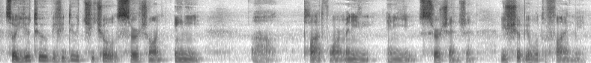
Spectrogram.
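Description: A man with a gravelly, husky voice chatting casually as a livestream host, laid-back and repeating short phrases, recorded on a clip-on lapel mic. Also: low-pitched, moderate pace. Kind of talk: casual livestream chat, greeting viewers and reading comments. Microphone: clip-on lapel mic into external recorder.

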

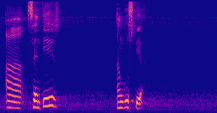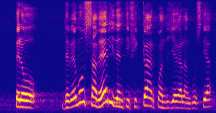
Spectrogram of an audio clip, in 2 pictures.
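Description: A man with a Mexican accent preaches in a high, light voice, talking his listeners through everyday scenes like a storyteller. His words ring out with a long reverb from a large church hall. It feels like a live Sunday sermon. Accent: Mexican Spanish. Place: church sanctuary.

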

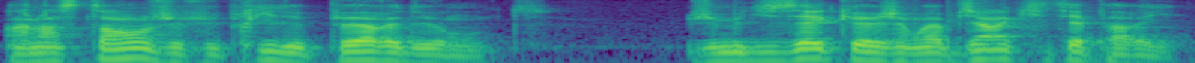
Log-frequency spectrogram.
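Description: A man in his late twenties, reading a novel aloud in a measured, expressive way. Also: on the low side. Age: 20s. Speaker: reader.

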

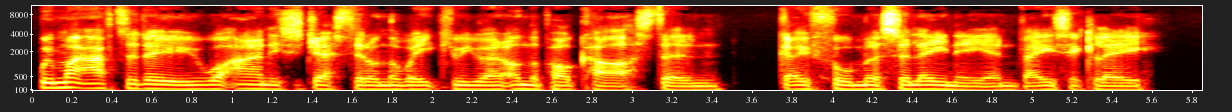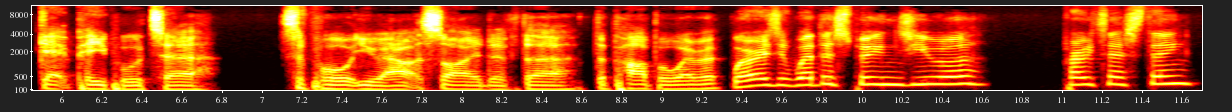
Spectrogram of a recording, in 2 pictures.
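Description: A man's voice: on the low side, lively intonation, brisk, a little mellow, dry recording, clean studio sound. A man hosting a podcast in a casual, chatty style. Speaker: podcast host. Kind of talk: casual chat.

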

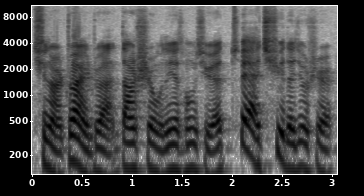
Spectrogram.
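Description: A man hosts his own solo show, delivering a casual commentary monologue that rambles with plenty of fillers and tag questions. His mid-range voice moves at a quick pace and sounds slightly mellow.

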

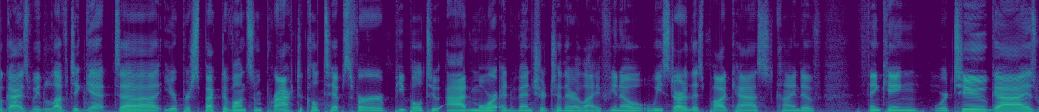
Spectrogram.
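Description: A Canadian man co-hosting a podcast, upbeat, with quick asides. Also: lowish voice, clear, resonant tone. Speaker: podcast co-host. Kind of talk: casual chat. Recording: a bit distant from the mic.

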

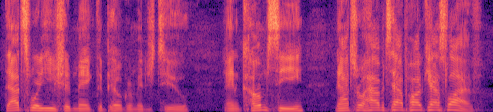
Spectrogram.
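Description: A man's voice: on the high side, normal speed, darkish tone, no echo. A man hosting a podcast in casual chat, rambling and laid-back, with many "like"s and "um"s. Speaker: podcast host.

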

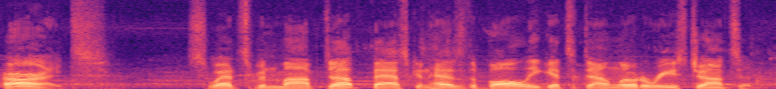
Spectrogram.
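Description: A man's voice: a little high, normal speed. A man giving live play-by-play commentary on a basketball game. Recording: clear background noise of the game.

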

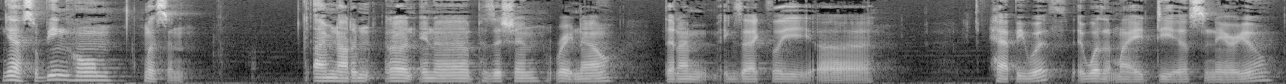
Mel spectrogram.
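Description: A man's voice: lowish voice, slow pace, darkish tone. A young American man chatting casually and solo as a podcast host, rambling, self-deprecating and sweary, recorded in an echoey garage. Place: indoors in a garage. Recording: echoey garage room sound, breath pops.

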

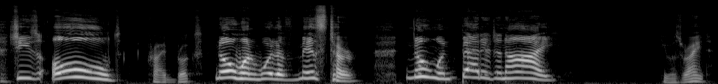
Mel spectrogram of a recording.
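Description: Slow, hushed male horror narrator. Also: mid-range voice, no room sound, clean studio sound.

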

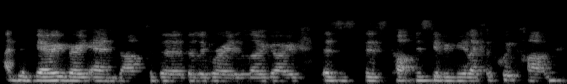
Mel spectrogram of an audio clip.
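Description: Woman, podcast guest, casual storytelling, earnest, animated, lower voice, echoey room. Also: fairly quick, slight background noise. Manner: earnest, animated, laughs often. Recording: roomy, distant, dull sound.

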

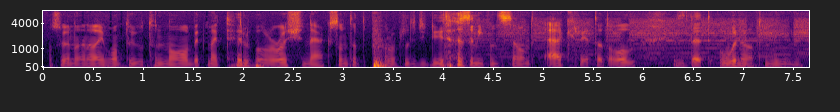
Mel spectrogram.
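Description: A young man co-hosting a podcast in casual chat, joking, swearing and laughing, sometimes reading aloud a little haltingly. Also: lowish voice, little pitch movement, mellow, faint music behind. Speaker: podcast co-host.

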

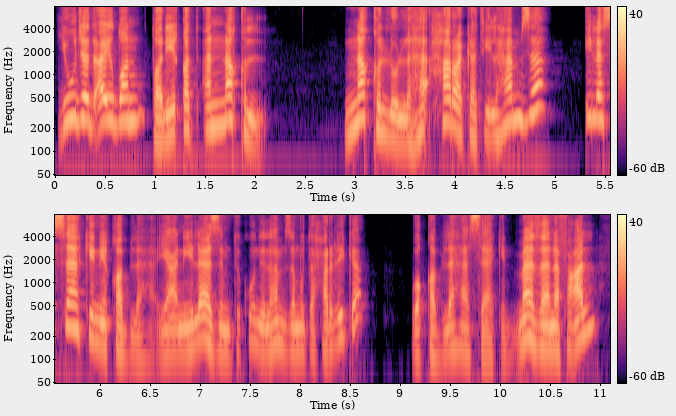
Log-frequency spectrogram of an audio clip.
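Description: Lively-voiced man teaching recitation. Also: on the high side, no room sound, studio quality. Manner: explains patiently, slows down to model sounds. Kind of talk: recorded online lecture.

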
